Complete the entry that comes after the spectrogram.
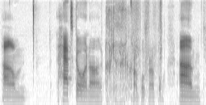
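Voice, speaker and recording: A man's voice: mid-range voice, fairly even intonation, slow, pushed and bright, slight background noise. A man co-hosting a casual readalong podcast, talking in a playful, rambling way that often interrupts itself. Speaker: podcast co-host.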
